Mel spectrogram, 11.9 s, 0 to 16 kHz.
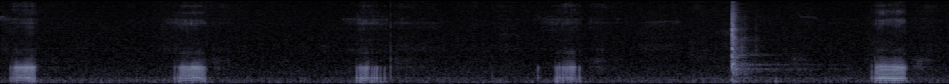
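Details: Short, regular, low snores about every 2 to 2.5 seconds from a sleeping dog, with one sharp noise near the end; snoring, with sneezing also noted.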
